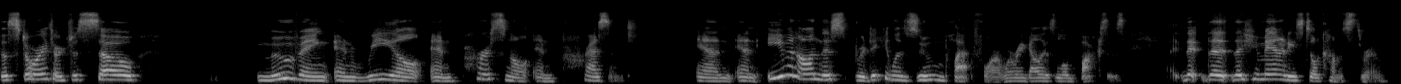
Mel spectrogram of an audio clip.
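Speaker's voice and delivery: choked-up voice catching on held-back tears, near tearful. Describing moving stories heard from others, on the verge of tears. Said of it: "I'm gonna cry again".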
